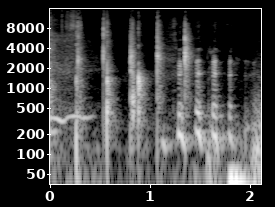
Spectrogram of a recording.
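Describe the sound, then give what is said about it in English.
A handful of sharp, irregular hand claps for a councilman, about eight over two seconds, with voices murmuring and a brief whistle-like tone underneath, more a few people clapping than a full crowd. “It was like a standing ovation, guys.”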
